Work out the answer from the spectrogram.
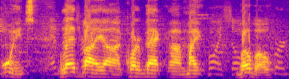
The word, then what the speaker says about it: Bobo: Auburn scored like 20 straight points, led by quarterback Mike Bobo. Bobo, did I pronounce that right?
